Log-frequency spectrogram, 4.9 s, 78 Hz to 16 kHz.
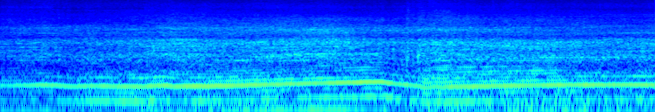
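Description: A KTM Duke 250 ABS motorcycle weaving through traffic, its engine holding a loud, steady buzzing drone close by, with a brief dip in pitch as the rider rolls off and back on the throttle.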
